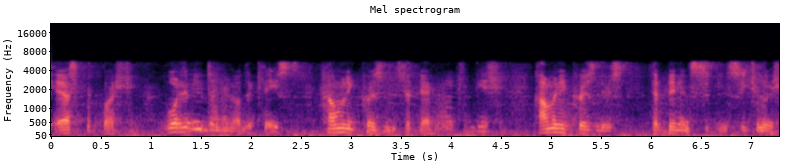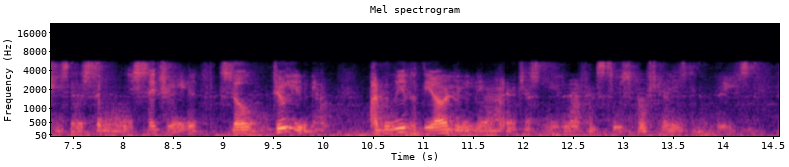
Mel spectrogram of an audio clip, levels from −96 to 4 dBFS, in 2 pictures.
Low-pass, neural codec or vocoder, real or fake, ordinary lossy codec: 5.4 kHz; codec, 44.1 kHz, 1.7 kbps, Pupu-Codec; fake; Opus, 24 kbps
